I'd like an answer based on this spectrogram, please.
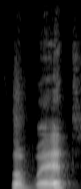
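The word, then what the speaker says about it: Sahwit: Sawit? Pronounced like saw. Wit.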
